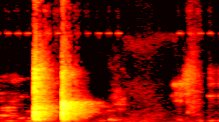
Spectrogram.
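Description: Two sharp knocks about a third of a second apart, the second trailing off briefly, heard through a video-call connection.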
